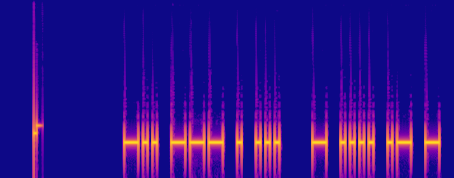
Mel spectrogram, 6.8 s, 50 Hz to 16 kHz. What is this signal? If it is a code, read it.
Morse code, heard as a keyed tone, about 17 wpm, 700 Hz. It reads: DOES THAT
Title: Sentences from Top 1000 Words - Review Part 6 - 17wpm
